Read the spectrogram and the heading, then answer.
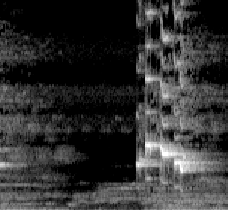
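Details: Sooty-headed bulbul in the morning, with other surrounding birds: one faint whistled note, silence, then a short bubbly phrase of clear whistled notes falling and rising near the end.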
